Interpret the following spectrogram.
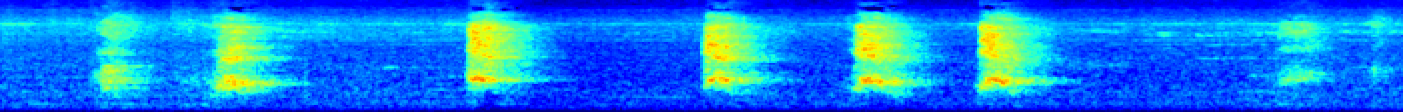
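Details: Puppies at a kennel playing and grabbing at pants give a run of sharp, high barks, six clear yips spaced under a second apart, then a fainter seventh, over a quiet room background.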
